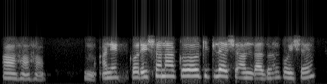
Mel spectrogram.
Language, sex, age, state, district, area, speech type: Goan Konkani, female, 30-45, Goa, Canacona, rural, conversation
